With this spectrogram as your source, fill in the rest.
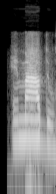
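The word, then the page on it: Emado: Patua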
